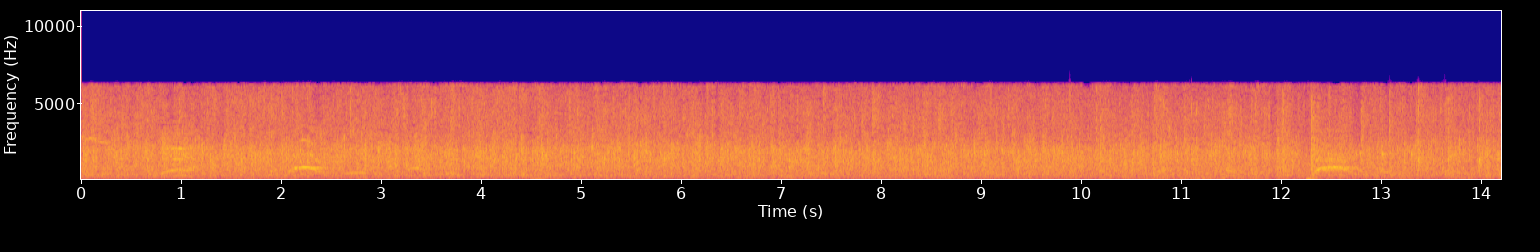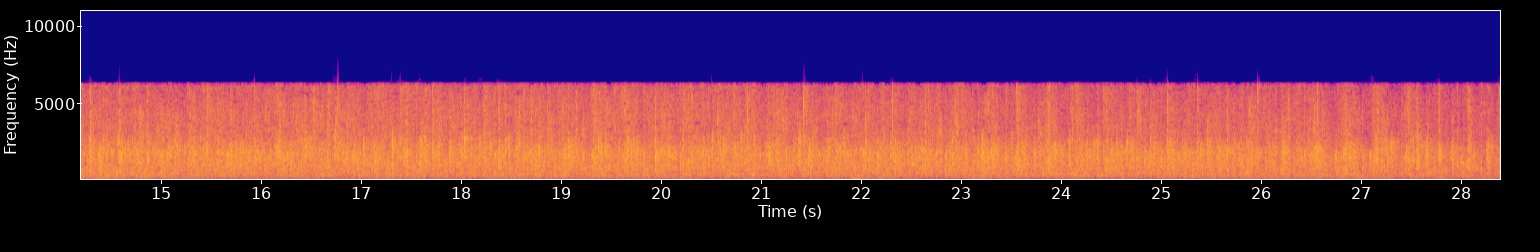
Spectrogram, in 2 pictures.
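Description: Audience applauding steadily for a long stretch, with a couple of short voices from the crowd rising above it, about two seconds in and near the middle.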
